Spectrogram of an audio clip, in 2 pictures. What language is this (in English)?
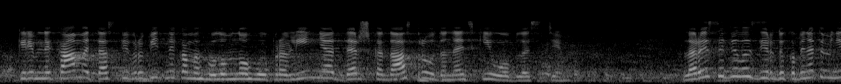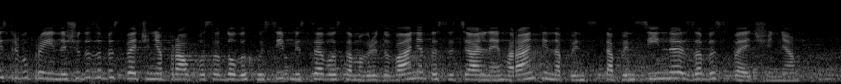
Ukrainian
